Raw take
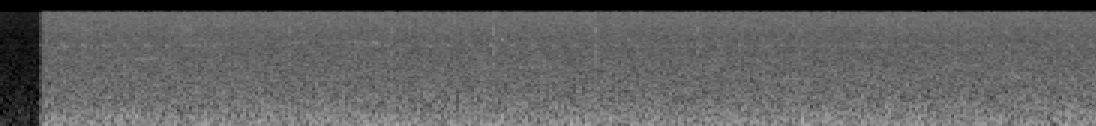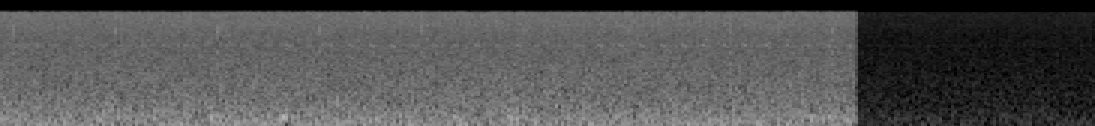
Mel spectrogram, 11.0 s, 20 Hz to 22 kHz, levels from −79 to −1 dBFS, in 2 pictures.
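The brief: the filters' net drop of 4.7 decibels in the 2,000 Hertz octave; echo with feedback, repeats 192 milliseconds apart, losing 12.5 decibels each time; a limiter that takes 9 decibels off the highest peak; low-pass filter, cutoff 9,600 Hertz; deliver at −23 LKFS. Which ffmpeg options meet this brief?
ffmpeg -i in.wav -af "lowpass=9600,equalizer=frequency=2000:width_type=o:gain=-6,alimiter=limit=-24dB:level=0:latency=1,aecho=1:1:192|384|576:0.237|0.0569|0.0137,volume=9dB" out.wav

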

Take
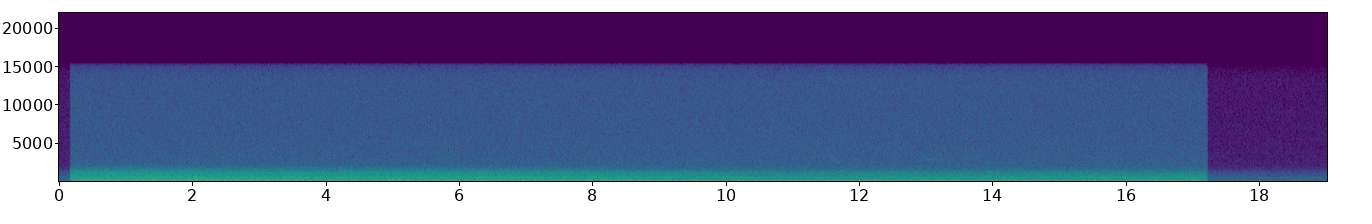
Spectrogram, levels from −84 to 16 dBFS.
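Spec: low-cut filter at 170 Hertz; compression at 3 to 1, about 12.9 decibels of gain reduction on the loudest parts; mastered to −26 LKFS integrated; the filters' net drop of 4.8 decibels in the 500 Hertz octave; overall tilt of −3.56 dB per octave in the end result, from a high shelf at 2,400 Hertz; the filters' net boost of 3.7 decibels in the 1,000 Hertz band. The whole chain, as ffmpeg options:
ffmpeg -i in.wav -af "highpass=170,equalizer=frequency=500:width_type=o:gain=-8.5,equalizer=frequency=1000:width_type=o:gain=6,highshelf=frequency=2400:gain=5.5,acompressor=threshold=-38dB:ratio=3,volume=10.5dB" out.wav

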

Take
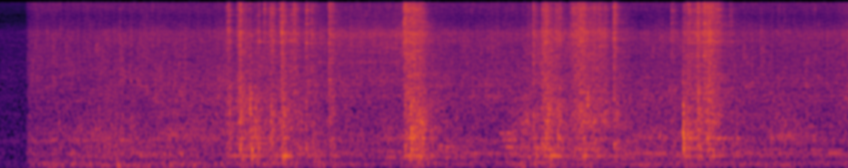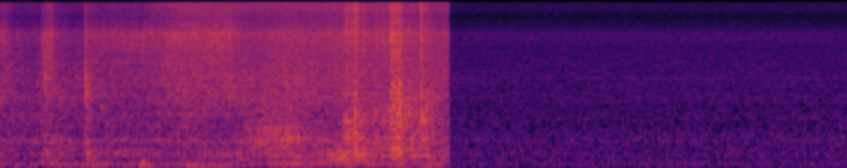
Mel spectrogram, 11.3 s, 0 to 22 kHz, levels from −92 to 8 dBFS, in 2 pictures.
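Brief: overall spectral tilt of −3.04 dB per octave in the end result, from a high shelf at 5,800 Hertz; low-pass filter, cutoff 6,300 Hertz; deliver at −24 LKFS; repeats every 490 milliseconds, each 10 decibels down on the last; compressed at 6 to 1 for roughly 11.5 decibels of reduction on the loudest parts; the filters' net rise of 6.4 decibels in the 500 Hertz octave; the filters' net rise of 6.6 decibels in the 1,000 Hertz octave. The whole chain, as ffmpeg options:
ffmpeg -i in.wav -af "lowpass=6300,equalizer=frequency=500:width_type=o:gain=6,equalizer=frequency=1000:width_type=o:gain=6.5,highshelf=frequency=5800:gain=3.5,acompressor=threshold=-27dB:ratio=6,aecho=1:1:490|980|1470|1960:0.316|0.101|0.0324|0.0104,volume=6dB" out.wav

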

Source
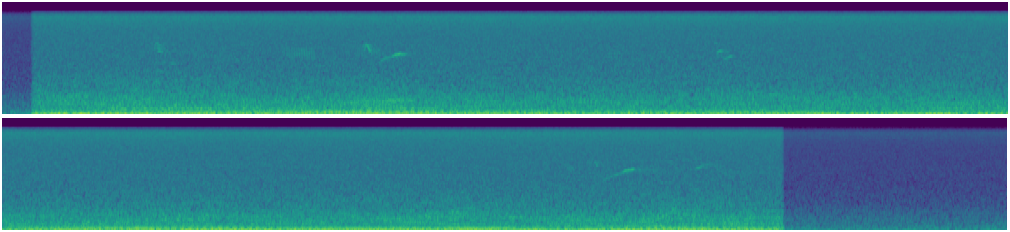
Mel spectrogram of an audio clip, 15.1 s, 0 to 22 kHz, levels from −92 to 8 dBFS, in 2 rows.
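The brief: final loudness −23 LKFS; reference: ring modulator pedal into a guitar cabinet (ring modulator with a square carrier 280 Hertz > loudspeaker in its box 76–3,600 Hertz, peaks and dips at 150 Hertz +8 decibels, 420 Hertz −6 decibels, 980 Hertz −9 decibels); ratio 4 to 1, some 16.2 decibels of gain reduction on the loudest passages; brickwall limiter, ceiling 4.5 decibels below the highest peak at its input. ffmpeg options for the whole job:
ffmpeg -i in.wav -af "acompressor=threshold=-32dB:ratio=4,alimiter=level_in=1dB:limit=-24dB:level=0:latency=1,volume=-1dB,aeval=exprs='val(0)*sgn(sin(2*PI*280*n/s))':channel_layout=same,highpass=76,equalizer=frequency=150:width_type=q:width=4:gain=8,equalizer=frequency=420:width_type=q:width=4:gain=-6,equalizer=frequency=980:width_type=q:width=4:gain=-9,lowpass=frequency=3600:width=0.5412,lowpass=frequency=3600:width=1.3066,volume=11.5dB" out.wav

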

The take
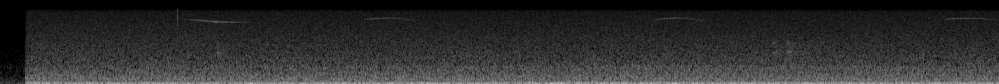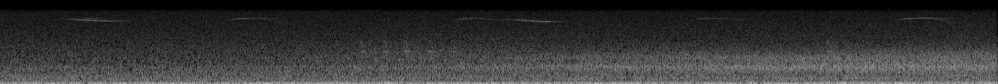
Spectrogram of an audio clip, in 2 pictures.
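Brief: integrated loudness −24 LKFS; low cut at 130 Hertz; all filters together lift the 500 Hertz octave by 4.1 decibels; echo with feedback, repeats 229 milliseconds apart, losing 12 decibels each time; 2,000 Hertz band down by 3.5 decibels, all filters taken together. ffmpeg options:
ffmpeg -i in.wav -af "highpass=130,equalizer=frequency=500:width_type=o:gain=5.5,equalizer=frequency=2000:width_type=o:gain=-5,aecho=1:1:229|458|687:0.251|0.0628|0.0157,volume=10dB" out.wav

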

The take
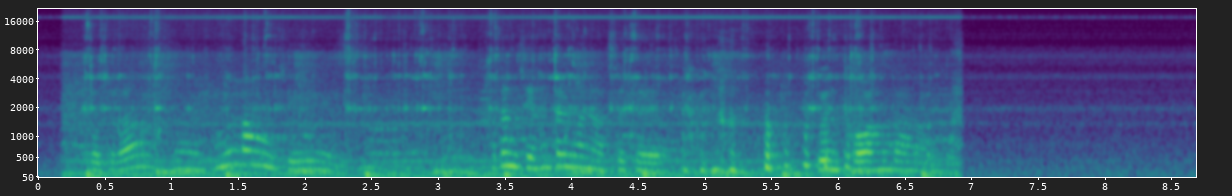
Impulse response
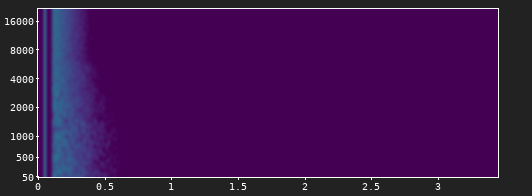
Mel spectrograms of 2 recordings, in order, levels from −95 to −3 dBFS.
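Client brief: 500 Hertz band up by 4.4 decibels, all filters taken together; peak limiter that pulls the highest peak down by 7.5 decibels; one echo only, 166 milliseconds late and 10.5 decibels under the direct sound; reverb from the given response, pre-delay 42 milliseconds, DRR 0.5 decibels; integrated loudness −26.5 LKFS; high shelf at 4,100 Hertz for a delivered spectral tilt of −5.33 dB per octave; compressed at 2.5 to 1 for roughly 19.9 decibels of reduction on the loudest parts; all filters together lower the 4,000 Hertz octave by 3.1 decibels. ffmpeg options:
-filter_complex "[0:a]equalizer=frequency=500:width_type=o:gain=5.5,equalizer=frequency=4000:width_type=o:gain=-6,highshelf=frequency=4100:gain=4.5,acompressor=threshold=-47dB:ratio=2.5,alimiter=level_in=10dB:limit=-24dB:level=0:latency=1,volume=-10dB,aecho=1:1:166:0.299,asplit=2[link_01][link_02];[1:a]atrim=start_sample=2205,adelay=42[link_03];[link_02][link_03]afir=irnorm=-1:irlink=0,volume=1dB[link_04];[link_01][link_04]amix=inputs=2:normalize=0,volume=15.5dB"

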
